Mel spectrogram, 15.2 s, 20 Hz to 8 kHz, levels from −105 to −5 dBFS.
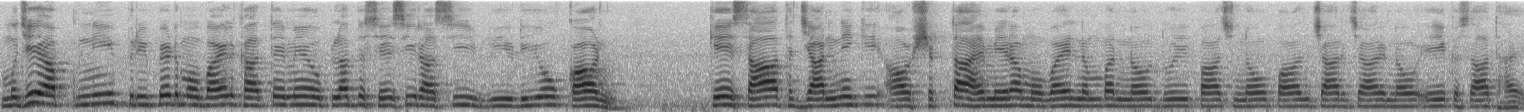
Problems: constant background noise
